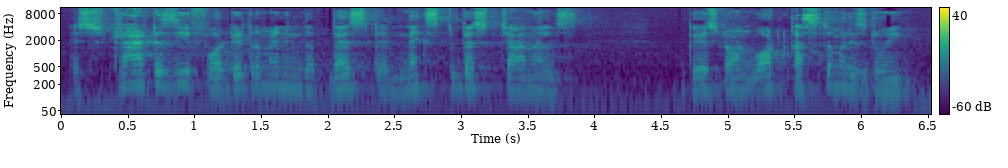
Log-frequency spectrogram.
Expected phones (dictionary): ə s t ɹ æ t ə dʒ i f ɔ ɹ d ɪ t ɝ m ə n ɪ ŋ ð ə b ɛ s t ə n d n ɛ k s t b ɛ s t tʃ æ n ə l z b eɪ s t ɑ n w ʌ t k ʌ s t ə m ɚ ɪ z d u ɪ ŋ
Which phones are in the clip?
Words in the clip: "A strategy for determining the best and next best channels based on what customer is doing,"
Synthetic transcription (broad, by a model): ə s t ɹ æ t ə dʒ i f ɔ ɹ d ɪ t ɝ m ə n ɪ ŋ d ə b ɛ s t ə n d n ɛ k s t b ɛ s t tʃ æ n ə l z b eɪ s t ɑ n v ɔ t k ʌ s t ə m ɚ ɪ z d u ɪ ŋ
